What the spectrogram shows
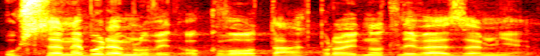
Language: Czech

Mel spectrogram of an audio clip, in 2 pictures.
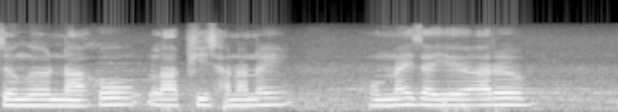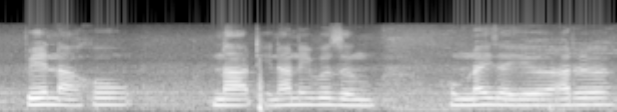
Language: Bodo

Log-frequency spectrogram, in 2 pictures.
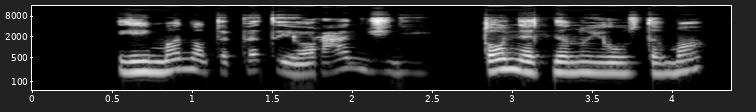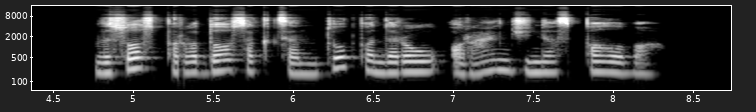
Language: Lithuanian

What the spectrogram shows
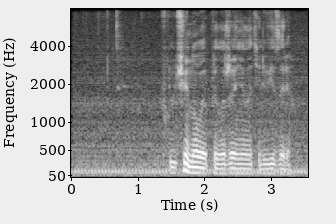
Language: Russian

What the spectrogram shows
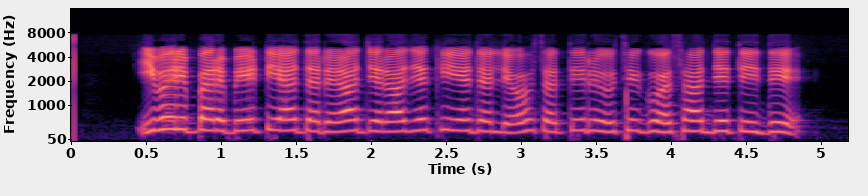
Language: Kannada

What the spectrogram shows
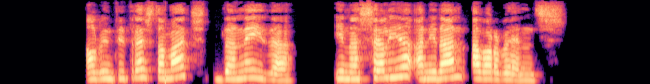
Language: Catalan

